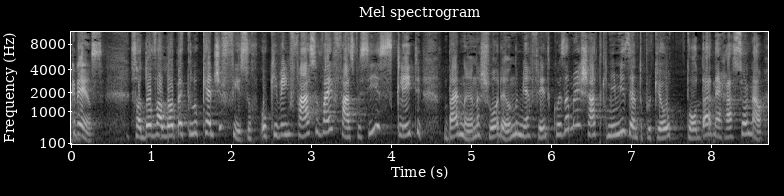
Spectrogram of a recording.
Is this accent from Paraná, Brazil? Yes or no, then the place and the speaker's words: yes; Curitiba, Paraná, Brazil; moved away as an adult; also born or lived in São Paulo; eu sou curitibana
